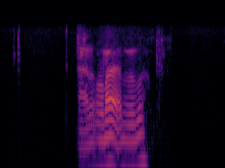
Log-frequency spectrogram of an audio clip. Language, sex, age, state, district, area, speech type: Santali, male, 18-30, Jharkhand, East Singhbhum, rural, conversation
